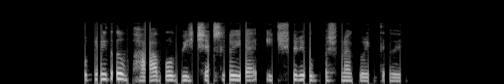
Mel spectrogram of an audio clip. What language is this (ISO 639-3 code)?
ben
